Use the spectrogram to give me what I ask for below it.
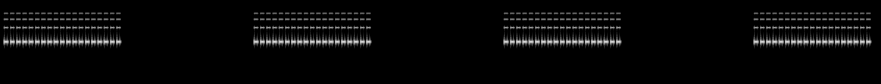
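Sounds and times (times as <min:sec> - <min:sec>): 
phone ringtone: 0:00.1 - 0:01.2, 0:02.6 - 0:03.8, 0:05.1 - 0:06.3, 0:07.6 - 0:08.7.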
